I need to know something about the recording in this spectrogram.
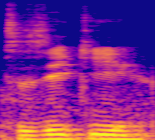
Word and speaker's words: tzatziki: And then they throw it on there, and they put tzatziki and all these other toppings on there. Nice pronunciation, by the way.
